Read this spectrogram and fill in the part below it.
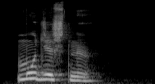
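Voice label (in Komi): "мудзыштны", Komi, female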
